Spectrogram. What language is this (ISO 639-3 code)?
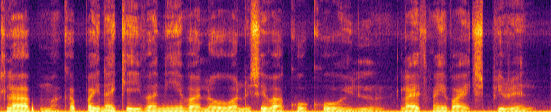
mek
